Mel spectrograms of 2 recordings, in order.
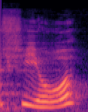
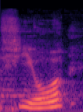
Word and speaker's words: Fiaux: Bom, meu nome é Fiot, se escreve Fiaux, mas se fala Fiot.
